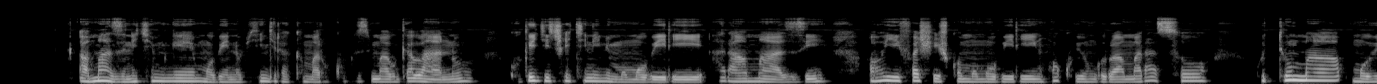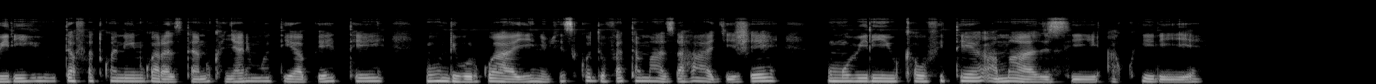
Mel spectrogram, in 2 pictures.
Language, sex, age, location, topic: Kinyarwanda, male, 18-24, Kigali, health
